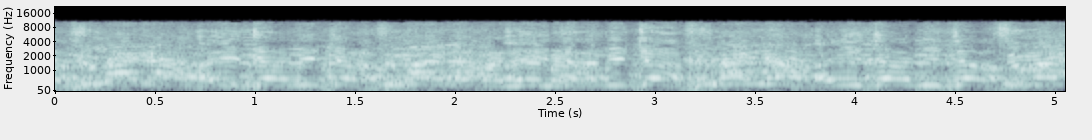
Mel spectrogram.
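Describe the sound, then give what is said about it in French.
Several dozen people at Bamako airport, Mali, shout and cry out joyfully to welcome former Malian opposition leader Soumaïla Cissé off a military plane, many excited voices overlapping in a loud, continuous clamour with high, rising calls throughout. “Il s'agit là des cris de joie de plusieurs dizaines de personnes venues accueillir l'ex-chef de file de l'opposition malienne.”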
